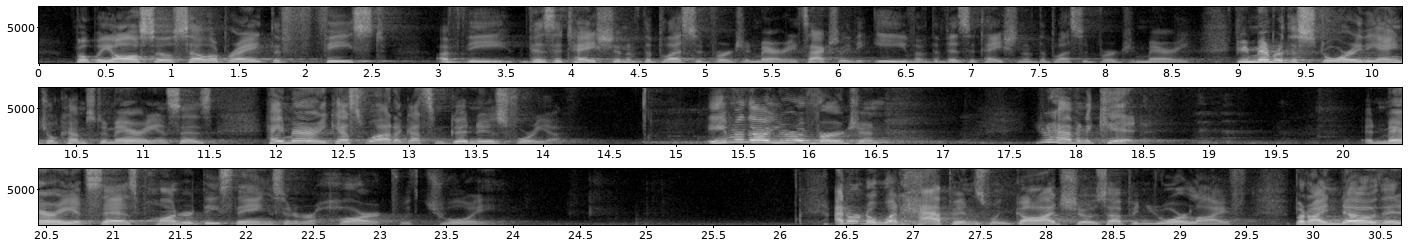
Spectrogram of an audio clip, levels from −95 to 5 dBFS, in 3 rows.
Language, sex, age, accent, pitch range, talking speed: English, male, 50-69, American, 155-215 Hz, 170 wpm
